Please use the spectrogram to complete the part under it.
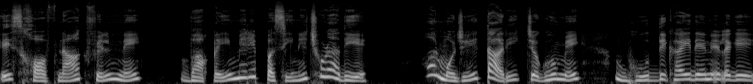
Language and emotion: Urdu, fearful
